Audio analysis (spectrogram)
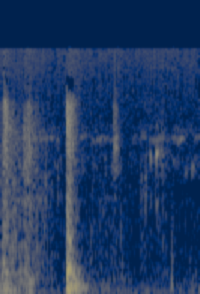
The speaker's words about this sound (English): It might be a trick. I'll kick open the door.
